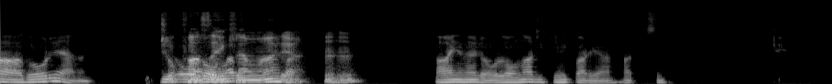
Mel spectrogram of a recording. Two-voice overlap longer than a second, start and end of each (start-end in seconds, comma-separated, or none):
1.6-3.0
